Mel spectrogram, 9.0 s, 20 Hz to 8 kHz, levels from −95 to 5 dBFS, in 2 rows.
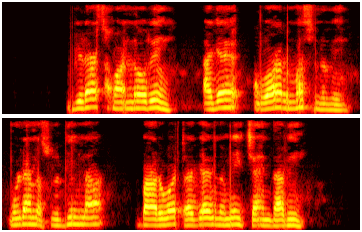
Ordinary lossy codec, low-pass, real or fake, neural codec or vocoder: MP3, 64 kbps; 7.2 kHz; fake; codec, 16 kHz, 2 kbps, FreqCodec, larger model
